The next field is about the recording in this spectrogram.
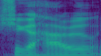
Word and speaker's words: Shigeharu: Now, I got to get this name right. Shigeharu? – I think Shigeharu, yeah.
